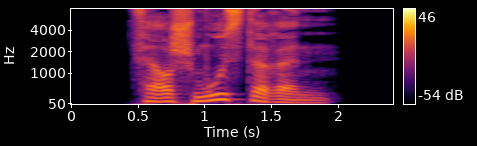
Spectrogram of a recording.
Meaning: inflection of verschmust: 1. strong genitive masculine/neuter singular comparative degree 2. weak/mixed genitive/dative all-gender singular comparative degree
- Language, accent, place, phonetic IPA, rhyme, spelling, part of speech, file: German, Germany, Berlin, [fɛɐ̯ˈʃmuːstəʁən], -uːstəʁən, verschmusteren, adjective, De-verschmusteren.ogg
